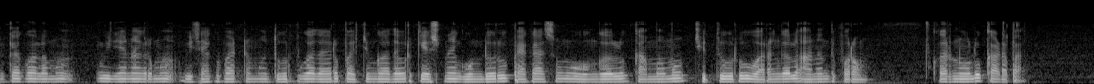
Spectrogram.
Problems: constant background noise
